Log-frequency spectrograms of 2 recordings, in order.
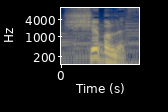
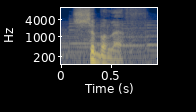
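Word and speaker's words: Shibboleth: They said, "All right, say shibilith." If he said cibilith, because he could not pronounce the word correctly, they seized him and killed him at the fords of the Jordan.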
